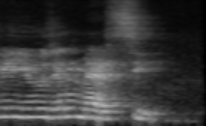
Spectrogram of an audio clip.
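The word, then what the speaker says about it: merci: C we use in mercy.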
